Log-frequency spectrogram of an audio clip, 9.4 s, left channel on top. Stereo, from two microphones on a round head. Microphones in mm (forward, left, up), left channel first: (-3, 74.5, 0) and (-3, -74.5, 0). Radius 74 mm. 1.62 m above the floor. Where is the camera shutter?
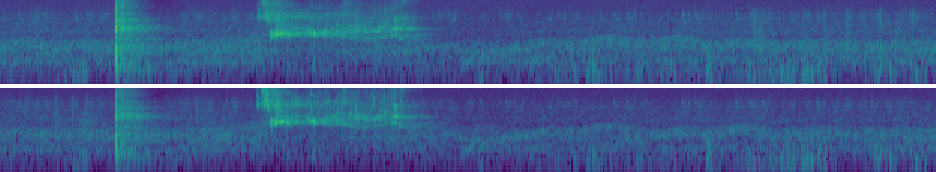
20° left (ahead or behind), 2 m.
